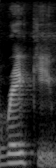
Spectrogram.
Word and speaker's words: Reiki: word Reiki okay what you what we call raiki we spell it re e i k i when you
